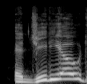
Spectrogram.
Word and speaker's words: Egidio: Egidio, did I say that right? – You said it right.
